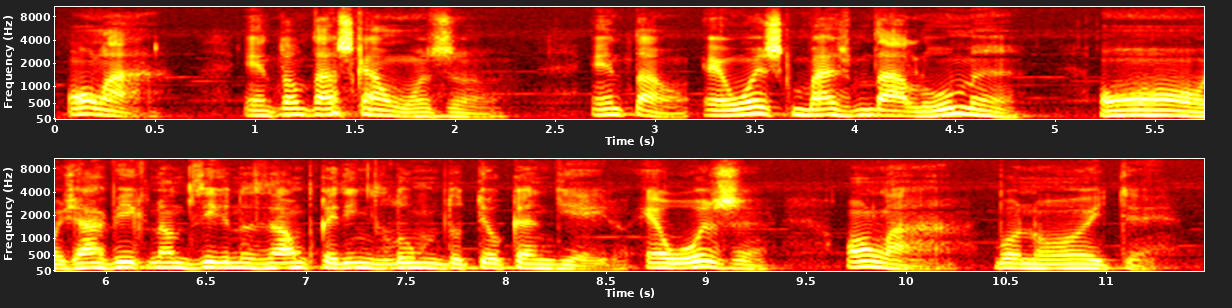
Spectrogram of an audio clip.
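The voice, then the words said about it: Imitates another person's voice. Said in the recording (Portuguese): “imitação ... Quase perfeito ... Hoje um bocadinho mais nervoso, mas faço na perfeição o Vasco”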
